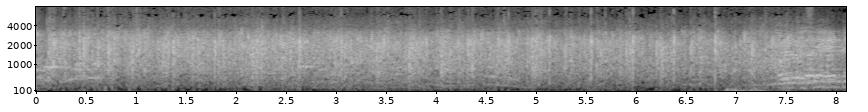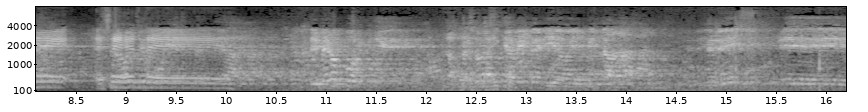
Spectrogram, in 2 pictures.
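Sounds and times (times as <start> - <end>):
loud audience applause: 0.0 - 9.8
speech: 8.8 - 16.0.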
